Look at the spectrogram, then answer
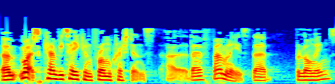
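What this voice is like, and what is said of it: Usual voice. Nothing is said of it.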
